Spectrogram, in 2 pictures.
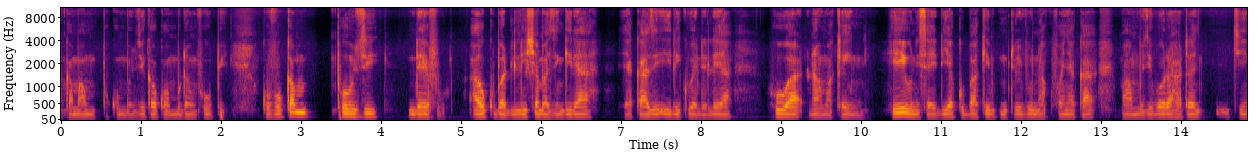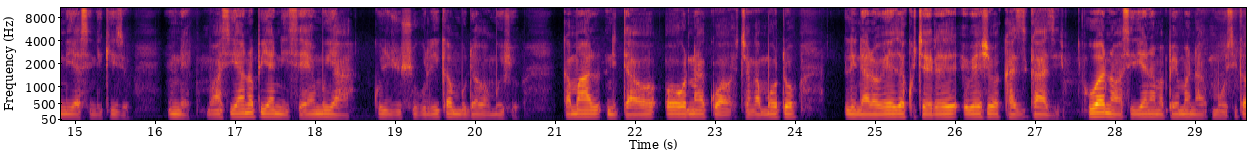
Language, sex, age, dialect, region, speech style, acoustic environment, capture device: Swahili, male, 35-44, Kenya - Nairobi Sheng-influenced, Kenya, happy, silence, mobile / Linux / Chrome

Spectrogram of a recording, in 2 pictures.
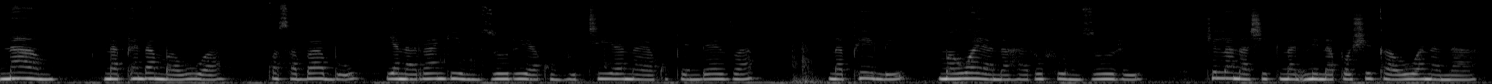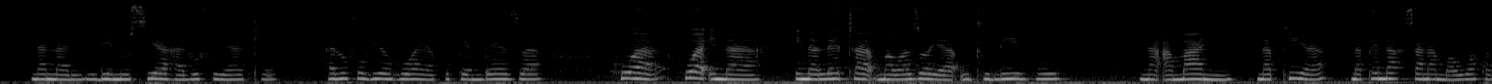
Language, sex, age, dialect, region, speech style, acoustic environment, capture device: Swahili, female, 18-24, Kenya - Nairobi Sheng-influenced, Kenya, relaxed; focused, traffic; nature, desktop / Windows / Chrome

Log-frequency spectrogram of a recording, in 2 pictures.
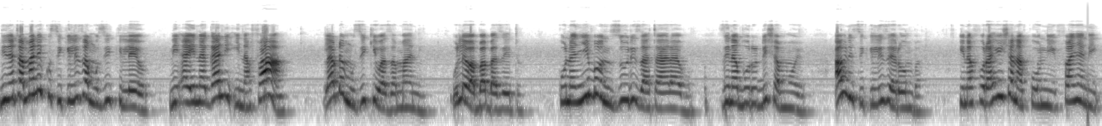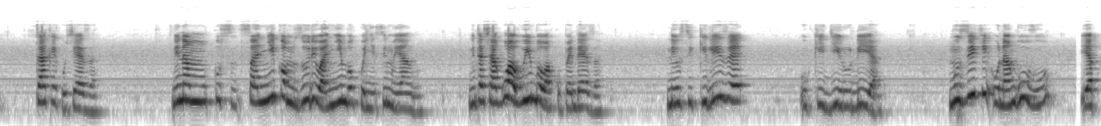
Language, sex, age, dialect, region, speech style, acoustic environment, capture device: Swahili, female, 25-34, Kenya - Mombasa, Kenya, relaxed, silence, desktop / Windows / Edge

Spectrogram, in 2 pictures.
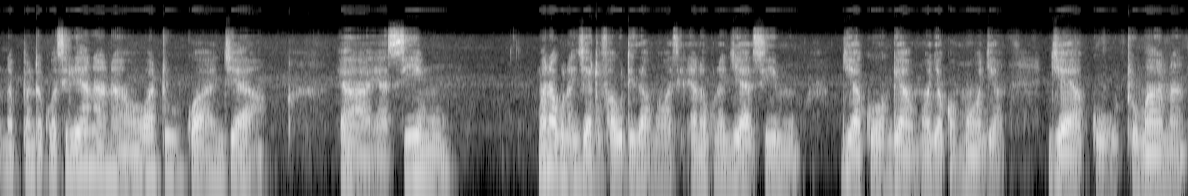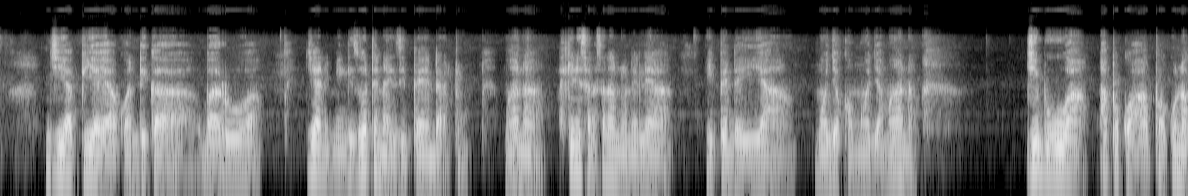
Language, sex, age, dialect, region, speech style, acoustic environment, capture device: Swahili, male, 18-24, Kenya - Nairobi Sheng-influenced, Kenya, relaxed, silence, desktop / Windows / Firefox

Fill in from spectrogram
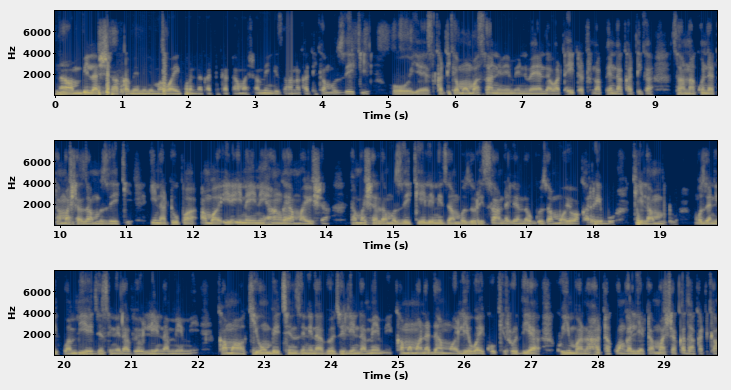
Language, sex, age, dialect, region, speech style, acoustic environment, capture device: Swahili, male, 25-34, Kenya - Mombasa, Kenya, relaxed, nature, mobile / Linux / Chrome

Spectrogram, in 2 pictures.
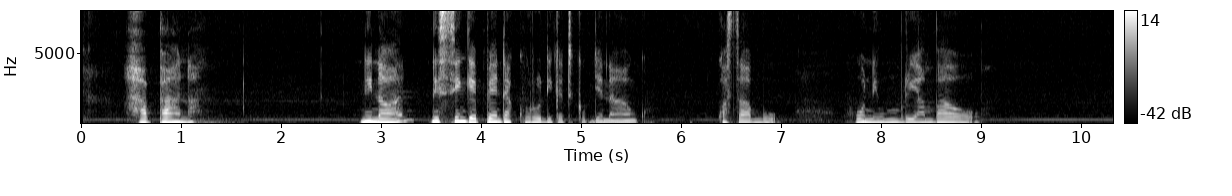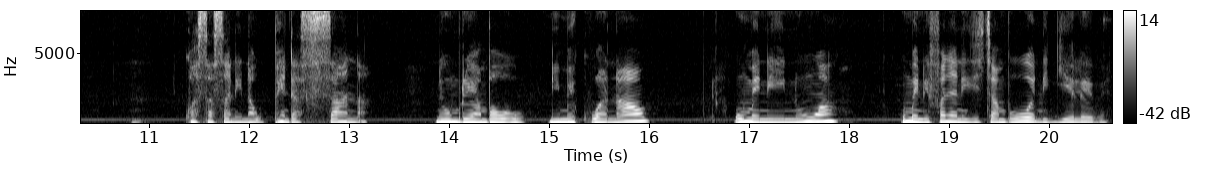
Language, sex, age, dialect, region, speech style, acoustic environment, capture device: Swahili, female, 25-34, Tanzania - Dar es Salaam, Tanzania, focused, appliances, desktop / Windows / Chrome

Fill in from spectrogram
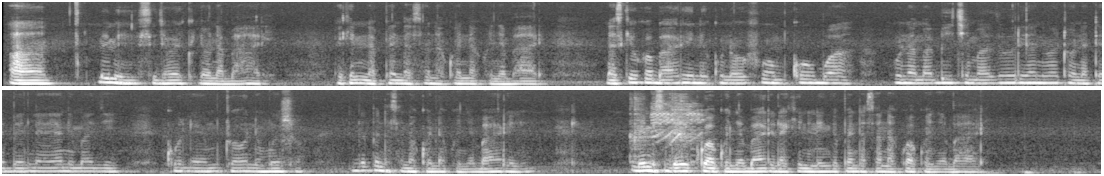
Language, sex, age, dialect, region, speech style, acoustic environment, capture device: Swahili, male, 18-24, Kenya - Mombasa, Kenya, happy, silence, desktop / Windows / Chrome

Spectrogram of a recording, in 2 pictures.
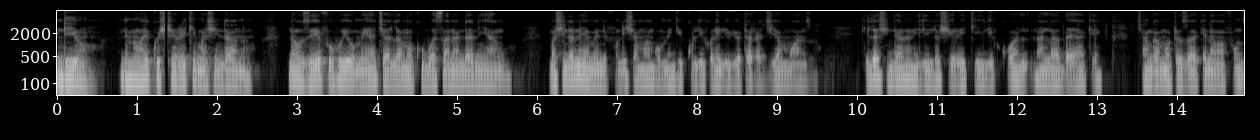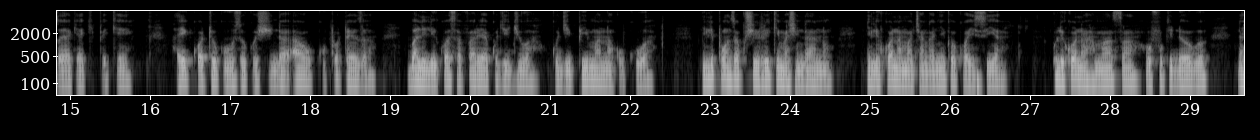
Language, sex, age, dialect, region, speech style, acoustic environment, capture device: Swahili, male, 25-34, Kenya - Mombasa, Kenya, happy, silence, mobile / Linux / Chrome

